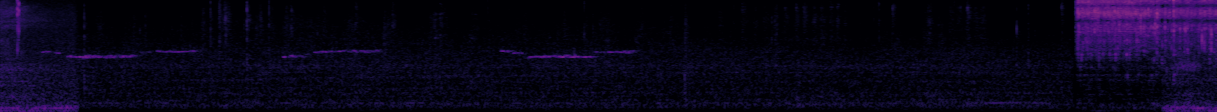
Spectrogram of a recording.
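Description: Water runs from a tap as leggings are rinsed under it, a steady splashing flow that starts and stops abruptly at either end and stays fairly quiet throughout, with no talk.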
